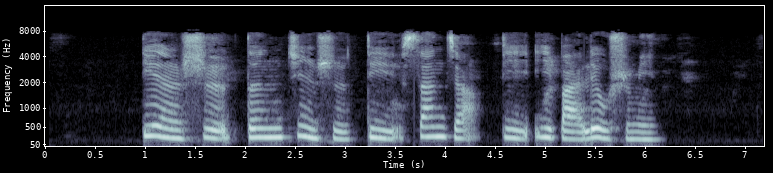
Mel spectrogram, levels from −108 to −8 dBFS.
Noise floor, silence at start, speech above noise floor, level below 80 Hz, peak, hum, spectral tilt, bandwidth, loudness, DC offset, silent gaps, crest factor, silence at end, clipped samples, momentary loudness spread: -85 dBFS; 1 s; 58 dB; -70 dBFS; -10 dBFS; none; -3 dB/octave; 8.4 kHz; -27 LUFS; under 0.1%; none; 20 dB; 1.05 s; under 0.1%; 9 LU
